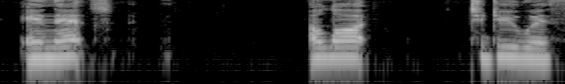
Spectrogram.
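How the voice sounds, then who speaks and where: A woman's somewhat breathy, medium-pitched voice with a Texan accent, very slow and monotone, flat in intonation, in a dry, close sound with no echo. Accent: Texan, twang and drawl. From Texas. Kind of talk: casual talk to camera.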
